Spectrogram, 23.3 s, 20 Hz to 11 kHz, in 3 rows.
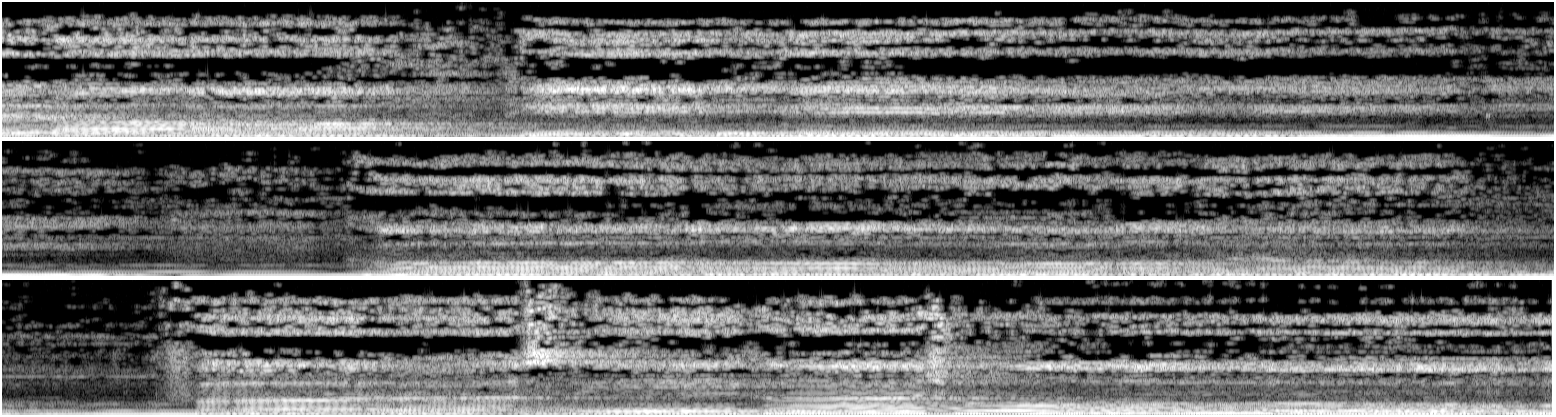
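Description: Romanian Orthodox Byzantine (psaltic) chant: a melismatic melodic line sung over a steady held ison drone. The melody pauses briefly about 9 and 16 seconds in while the drone carries on.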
